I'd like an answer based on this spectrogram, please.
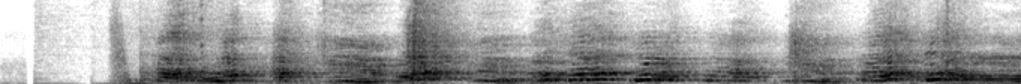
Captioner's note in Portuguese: Rindo muito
